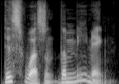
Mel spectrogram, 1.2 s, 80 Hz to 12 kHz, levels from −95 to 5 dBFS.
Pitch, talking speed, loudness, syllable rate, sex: 145 Hz, 200 wpm, -20 LUFS, 4.4 syllables/s, male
